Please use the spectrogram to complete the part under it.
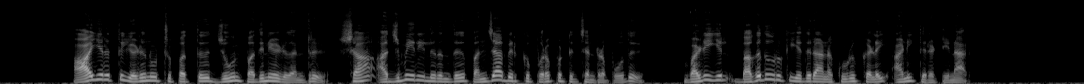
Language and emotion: Tamil, neutral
